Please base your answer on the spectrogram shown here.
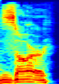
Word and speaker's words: czar: Czar. I didn't think about czar. Word starting with a C silent. Yeah, czar.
